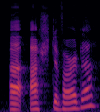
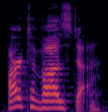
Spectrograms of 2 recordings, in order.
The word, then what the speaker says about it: Artavazda: is another Angel called atavarta ashdavarda wait no hang on sorry um I mean I just I can say it right artavazda greeted you and thank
